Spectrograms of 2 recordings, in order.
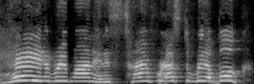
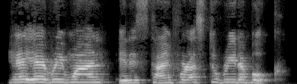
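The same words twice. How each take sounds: First: The tone is lively and enthusiastic. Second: The tone is flat and unexcited. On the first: It invites the children to read. "So which one is more like an invitation? The second one, of course" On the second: It is a plain announcement. "That's a way you can say it"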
